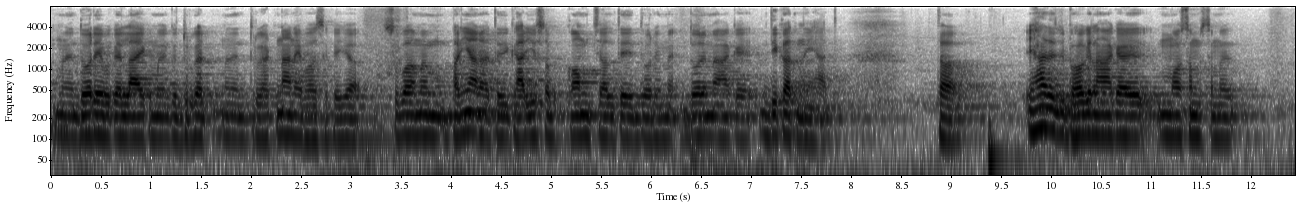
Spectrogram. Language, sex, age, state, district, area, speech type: Maithili, male, 18-30, Bihar, Madhubani, rural, spontaneous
